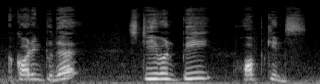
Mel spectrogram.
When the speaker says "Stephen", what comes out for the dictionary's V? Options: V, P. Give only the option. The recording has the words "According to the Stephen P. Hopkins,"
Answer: V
